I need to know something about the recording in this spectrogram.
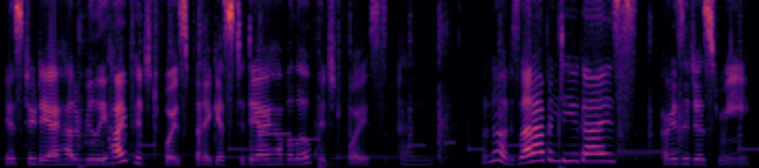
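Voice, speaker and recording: A woman's voice: fairly high pitch, lively intonation, brisk. A young woman chatting casually in a rambling voice-over about her drawing, with fillers and light laughs. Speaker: art vlogger. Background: soft background music.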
